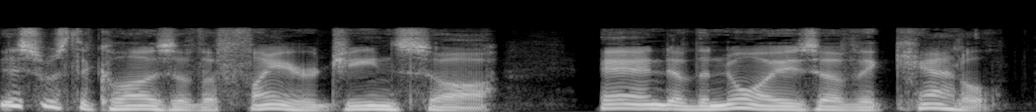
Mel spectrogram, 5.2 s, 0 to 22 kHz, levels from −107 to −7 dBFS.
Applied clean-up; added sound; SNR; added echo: none; none; none; none.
